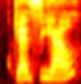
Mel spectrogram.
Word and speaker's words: Jessiel: about you i'm good do i say your name like jessiel yes great pronunciation nice to meet you i'm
